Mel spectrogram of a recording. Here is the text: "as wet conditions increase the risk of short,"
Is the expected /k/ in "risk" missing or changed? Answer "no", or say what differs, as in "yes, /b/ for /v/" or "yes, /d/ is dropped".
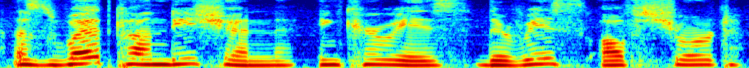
no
